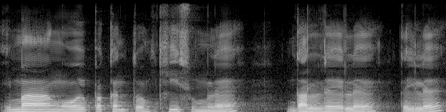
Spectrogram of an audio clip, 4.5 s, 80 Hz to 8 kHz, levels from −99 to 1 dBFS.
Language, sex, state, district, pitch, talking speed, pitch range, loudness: Wancho, male, Arunachal Pradesh, Longding, 125 Hz, 135 wpm, 115-135 Hz, -20 LUFS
